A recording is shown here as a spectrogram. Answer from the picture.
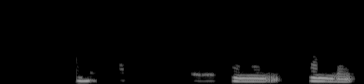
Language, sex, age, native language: Icelandic, female, 50-59, Icelandic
